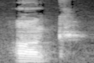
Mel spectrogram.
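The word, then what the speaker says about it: ankh: I'm saying that right I always call it the ank sign but it's a symbol of the Egyptian go ahead UNK oh thank you I knew I wasn't saying it right hunc as the Egyptians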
